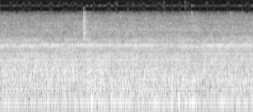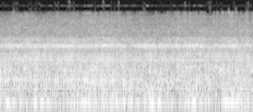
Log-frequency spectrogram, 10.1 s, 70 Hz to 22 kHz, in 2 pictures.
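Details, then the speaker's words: AC condenser running smoothly with an even hum and steady high tone after a weak 45/7.5 µF dual run capacitor (reading 0/7.3) was found and the hard start kit disconnected; the compressor now runs, not just the fan. "Unlike before where only the fan came on. As you can see, you hear the compressor, so we are good to go."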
